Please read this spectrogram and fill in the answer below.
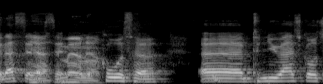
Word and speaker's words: Mjolnir: It's a hard one that we still don't know how to pronounce that, which is Mjolnir. Mjolnir, that's it. Mjolnir.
